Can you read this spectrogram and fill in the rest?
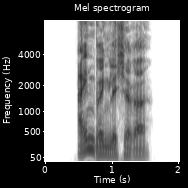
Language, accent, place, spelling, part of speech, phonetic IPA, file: German, Germany, Berlin, eindringlichere, adjective, [ˈaɪ̯nˌdʁɪŋlɪçəʁə], De-eindringlichere.ogg
- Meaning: inflection of eindringlich: 1. strong/mixed nominative/accusative feminine singular comparative degree 2. strong nominative/accusative plural comparative degree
